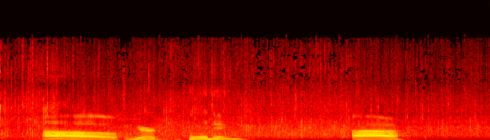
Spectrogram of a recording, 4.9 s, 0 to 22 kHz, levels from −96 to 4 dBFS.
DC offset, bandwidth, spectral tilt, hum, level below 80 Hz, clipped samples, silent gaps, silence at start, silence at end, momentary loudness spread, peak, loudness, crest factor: under 0.1%; 16.5 kHz; -4 dB/octave; none; -78 dBFS; under 0.1%; none; 0 s; 0 s; 19 LU; -14 dBFS; -29 LUFS; 18 dB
